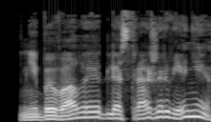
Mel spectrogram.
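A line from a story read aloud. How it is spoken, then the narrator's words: Wry snort. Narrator (Russian): хмыкнул я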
